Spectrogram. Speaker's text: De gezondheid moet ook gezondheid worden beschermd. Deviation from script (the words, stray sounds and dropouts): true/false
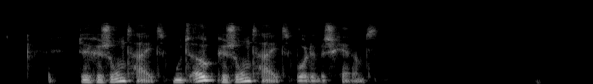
false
